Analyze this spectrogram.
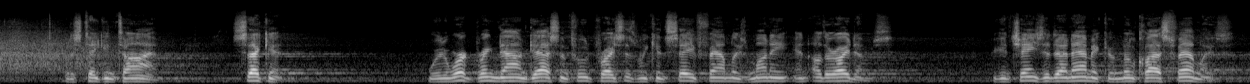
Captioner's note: applause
